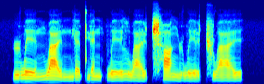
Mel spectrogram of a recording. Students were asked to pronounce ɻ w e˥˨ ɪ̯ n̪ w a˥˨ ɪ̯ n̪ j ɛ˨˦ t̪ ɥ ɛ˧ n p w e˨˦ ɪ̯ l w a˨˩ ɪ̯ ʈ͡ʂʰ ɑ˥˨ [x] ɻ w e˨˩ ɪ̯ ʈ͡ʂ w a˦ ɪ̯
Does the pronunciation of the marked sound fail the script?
yes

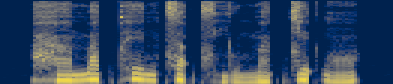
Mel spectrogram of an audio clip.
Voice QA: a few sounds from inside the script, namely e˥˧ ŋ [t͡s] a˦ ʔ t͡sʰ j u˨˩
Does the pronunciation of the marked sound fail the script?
no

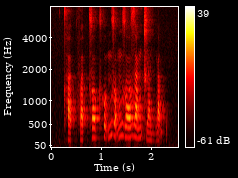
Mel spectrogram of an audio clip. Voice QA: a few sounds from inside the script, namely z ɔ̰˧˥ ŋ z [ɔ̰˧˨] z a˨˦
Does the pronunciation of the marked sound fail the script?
yes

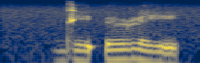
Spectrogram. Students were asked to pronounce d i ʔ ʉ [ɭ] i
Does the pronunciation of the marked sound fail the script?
no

